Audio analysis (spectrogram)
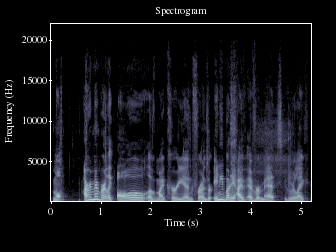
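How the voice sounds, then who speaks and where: A woman in casual conversation, reacting to a video in a chatty, expressive way full of fillers like "like" and "I mean". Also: mid-range voice, moderate pace. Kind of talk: casual chat.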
